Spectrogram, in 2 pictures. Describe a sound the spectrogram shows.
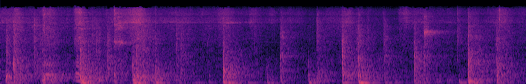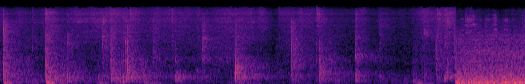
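Footsteps tap down stairs.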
